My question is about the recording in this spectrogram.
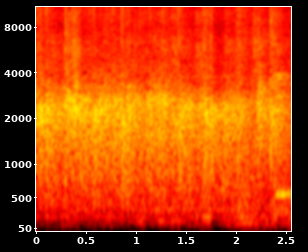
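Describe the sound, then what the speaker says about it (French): A church congregation at a Saturday praise and healing gathering bursts into steady applause, a dense continuous wash of clapping that holds evenly throughout. "On doit acclamer."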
